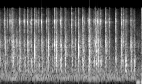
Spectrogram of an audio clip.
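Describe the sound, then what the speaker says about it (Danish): Rapid clicking of a mechanical keyboard being typed on, a steady close run of sharp keystrokes alone with no voices. "Det er et mekanisk tastatur, hvilket vil sige, at den reagerer meget hurtigere, når du skriver."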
